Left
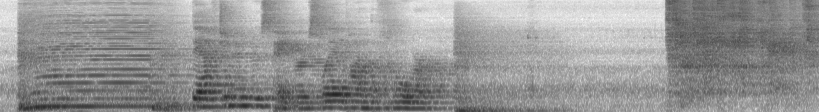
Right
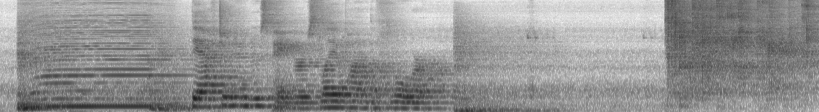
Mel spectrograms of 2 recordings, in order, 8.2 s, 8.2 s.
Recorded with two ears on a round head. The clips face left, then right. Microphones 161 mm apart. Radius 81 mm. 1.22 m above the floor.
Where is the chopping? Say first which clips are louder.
Right 1 dB; 85° right, 1.1 m.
